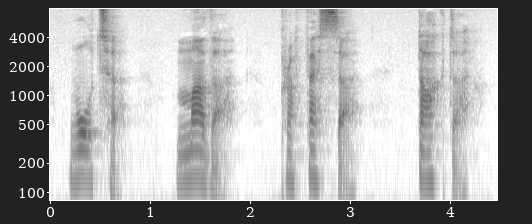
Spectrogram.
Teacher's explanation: that end ER and or are like water mother Professor doctor sound like ah at the end so we drop the re sound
